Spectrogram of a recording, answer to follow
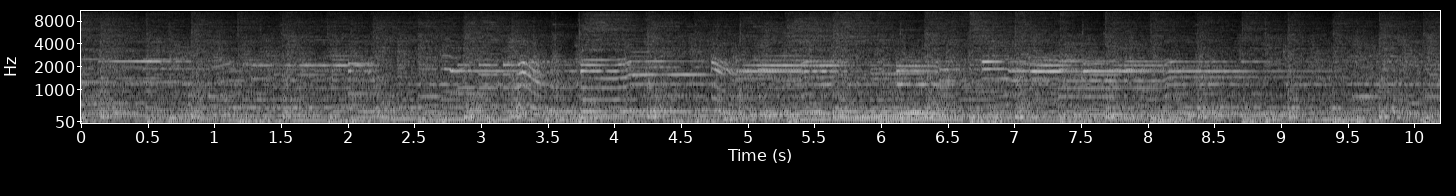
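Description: Live rock band playing an instrumental passage with the guitar to the fore, its notes bending in pitch a few seconds in. The recording mixes the soundboard feed with audience microphones.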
